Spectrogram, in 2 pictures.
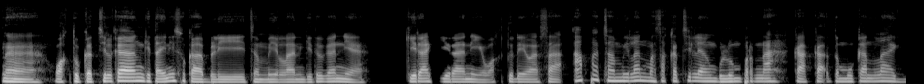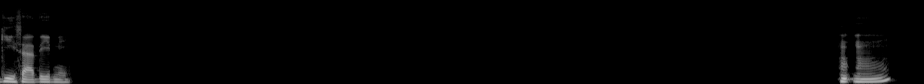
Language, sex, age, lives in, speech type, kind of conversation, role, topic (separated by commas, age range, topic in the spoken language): Indonesian, male, 20-24, Indonesia, conversation, podcast, host, Camilan masa kecil apa yang sampai sekarang belum pernah kamu temukan lagi?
